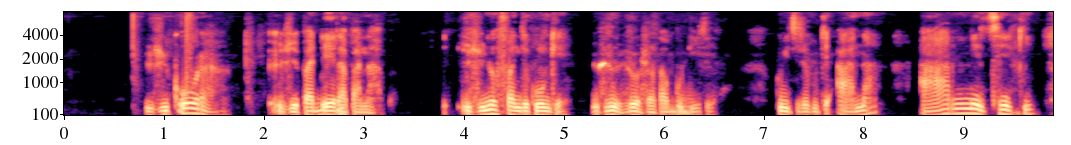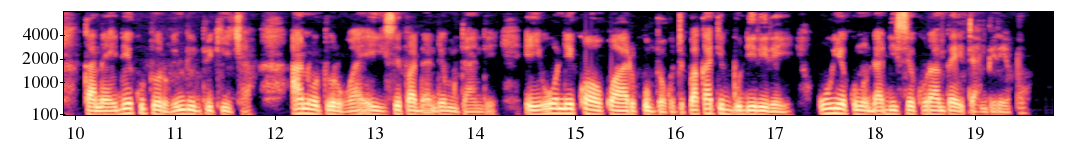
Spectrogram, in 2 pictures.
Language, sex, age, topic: Ndau, male, 25-35, education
